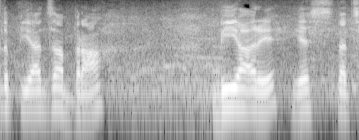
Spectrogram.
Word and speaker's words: Piazza Bra: the main Piazza of Verona it's called The Piazza bra yes that's how it is pronounced so you can go inside the arena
